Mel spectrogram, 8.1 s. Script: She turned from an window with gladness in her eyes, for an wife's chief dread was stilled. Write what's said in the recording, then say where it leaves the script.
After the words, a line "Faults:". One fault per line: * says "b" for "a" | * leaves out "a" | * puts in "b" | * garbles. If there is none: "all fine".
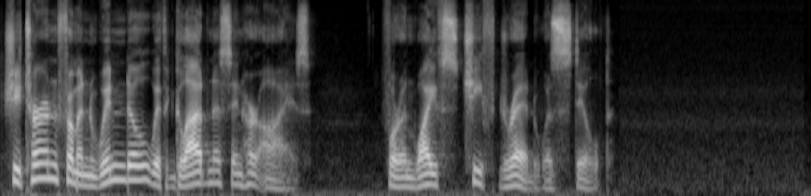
She turned from an window with gladness in her eyes, for an wife's chief dread was stilled.
Faults:
all fine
